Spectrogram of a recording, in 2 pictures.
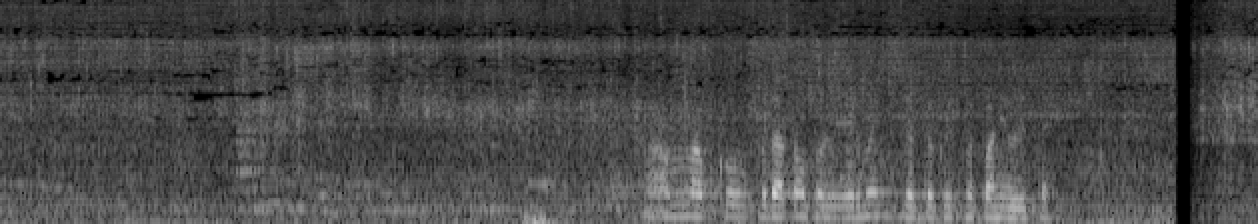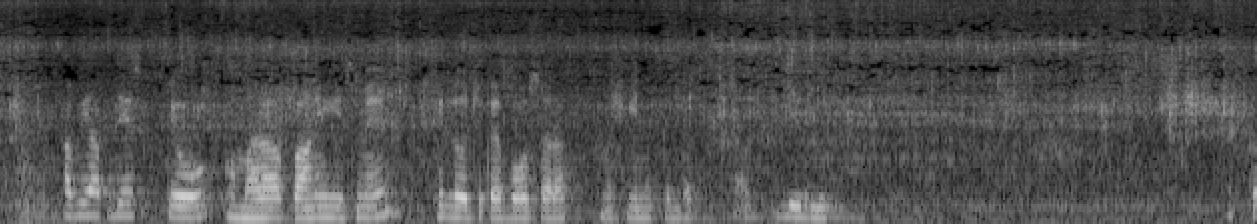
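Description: A stick stirs wet laundry, swishing through water.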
